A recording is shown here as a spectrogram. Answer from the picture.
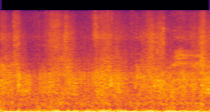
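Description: Footsteps crunching on packed snow over a loud, steady rushing noise.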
